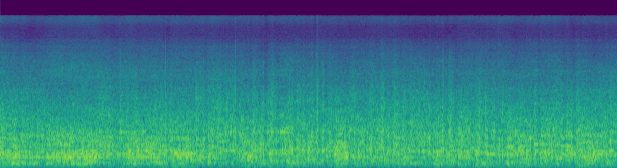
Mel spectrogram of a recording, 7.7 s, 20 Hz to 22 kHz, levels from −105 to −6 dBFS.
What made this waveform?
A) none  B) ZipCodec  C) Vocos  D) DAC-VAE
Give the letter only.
D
